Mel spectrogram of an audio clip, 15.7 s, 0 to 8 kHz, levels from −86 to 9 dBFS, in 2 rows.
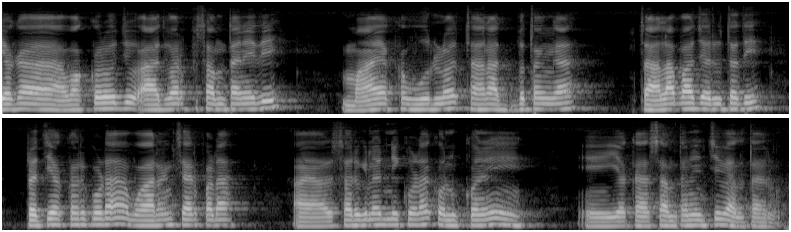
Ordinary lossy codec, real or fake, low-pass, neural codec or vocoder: none; real; 7.2 kHz; none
